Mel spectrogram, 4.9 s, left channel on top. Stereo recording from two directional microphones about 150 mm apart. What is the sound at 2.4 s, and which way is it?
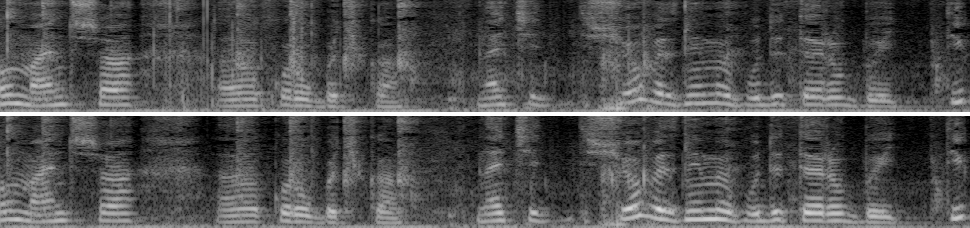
Speech, 90° right.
